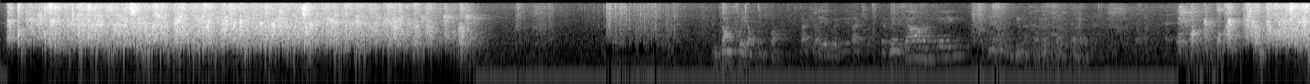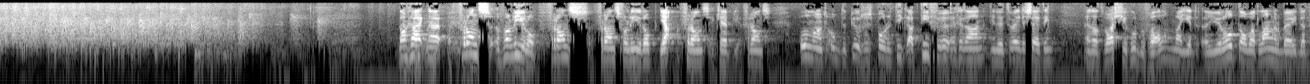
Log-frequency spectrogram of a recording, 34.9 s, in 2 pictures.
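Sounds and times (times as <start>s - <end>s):
audience applause: 0.0s - 6.5s, 15.8s - 22.1s
speech: 22.8s - 34.9s.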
